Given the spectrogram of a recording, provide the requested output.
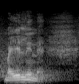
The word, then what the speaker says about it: Maeline: cómo era tu nombre mailine que se pronuncia my no maeline vale mayeline Este un poco para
